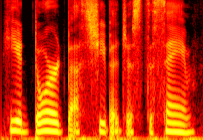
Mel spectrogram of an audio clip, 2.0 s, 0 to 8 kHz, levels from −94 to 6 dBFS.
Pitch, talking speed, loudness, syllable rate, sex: 185 Hz, 175 wpm, -17 LUFS, 5.2 syllables/s, female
